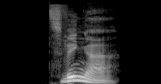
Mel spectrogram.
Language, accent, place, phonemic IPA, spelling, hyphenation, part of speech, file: German, Germany, Berlin, /ˈt͡svɪŋɐ/, Zwinger, Zwin‧ger, noun, De-Zwinger.ogg
- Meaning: 1. courtyard 2. kennel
